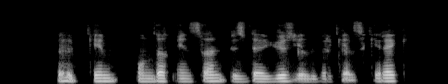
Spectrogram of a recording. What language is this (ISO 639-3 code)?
uig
